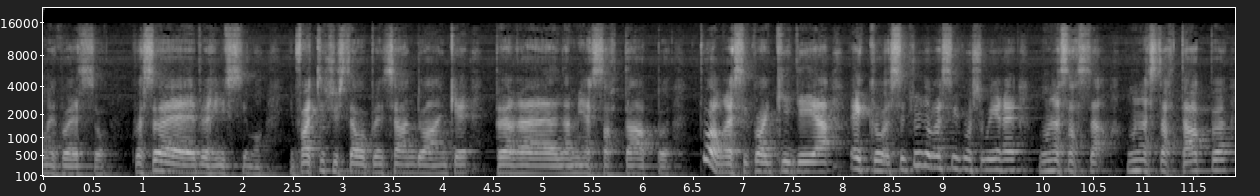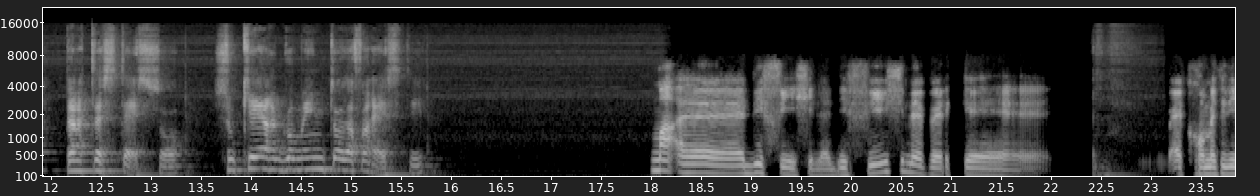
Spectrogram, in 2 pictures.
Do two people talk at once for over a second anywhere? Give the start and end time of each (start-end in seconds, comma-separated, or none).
none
